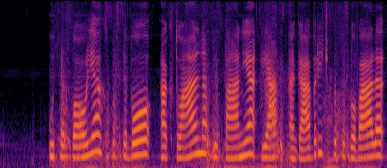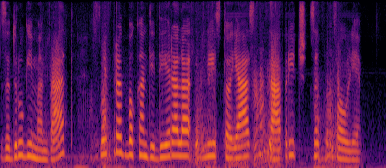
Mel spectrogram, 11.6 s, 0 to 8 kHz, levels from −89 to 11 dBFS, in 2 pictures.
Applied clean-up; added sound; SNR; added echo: neural separator model SepFormer DNS4.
